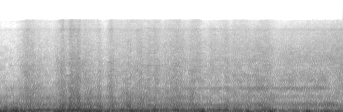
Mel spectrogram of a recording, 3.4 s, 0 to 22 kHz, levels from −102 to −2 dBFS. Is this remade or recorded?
remade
